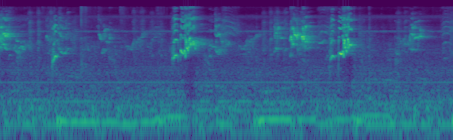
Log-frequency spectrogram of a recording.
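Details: Myna (jalak Rio-Rio) singing in the wild, a recording meant to lure captive birds: scratchy, buzzy high phrases in clusters, separated by pauses over a constant low hum.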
